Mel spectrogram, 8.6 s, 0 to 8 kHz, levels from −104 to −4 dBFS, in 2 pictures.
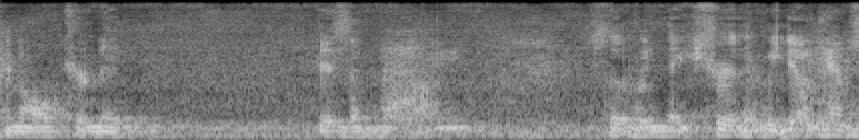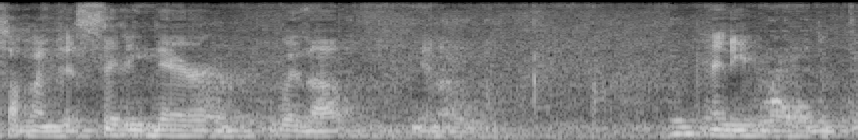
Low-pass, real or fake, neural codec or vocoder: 7.2 kHz; fake; codec, 44.1 kHz, 3.4 kbps, Pupu-Codec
